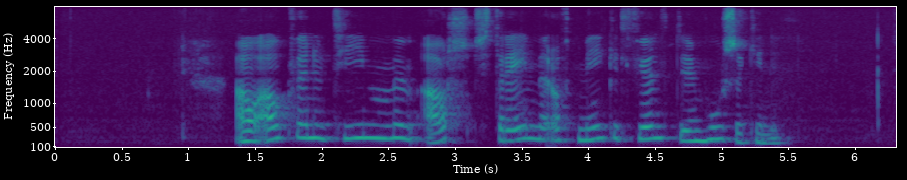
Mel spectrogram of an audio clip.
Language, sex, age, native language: Icelandic, female, 30-39, Icelandic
